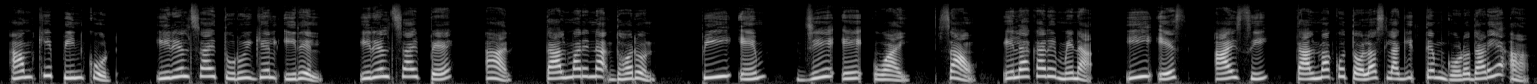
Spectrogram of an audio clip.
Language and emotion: Santali, neutral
